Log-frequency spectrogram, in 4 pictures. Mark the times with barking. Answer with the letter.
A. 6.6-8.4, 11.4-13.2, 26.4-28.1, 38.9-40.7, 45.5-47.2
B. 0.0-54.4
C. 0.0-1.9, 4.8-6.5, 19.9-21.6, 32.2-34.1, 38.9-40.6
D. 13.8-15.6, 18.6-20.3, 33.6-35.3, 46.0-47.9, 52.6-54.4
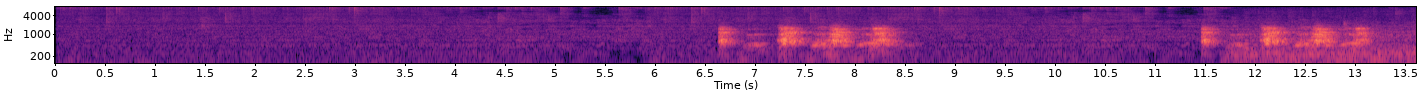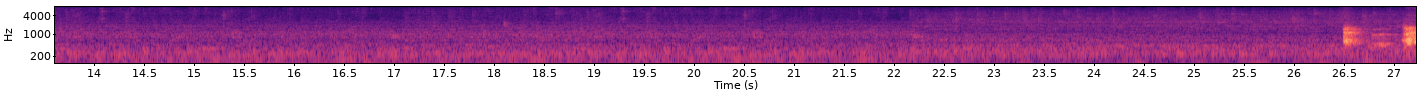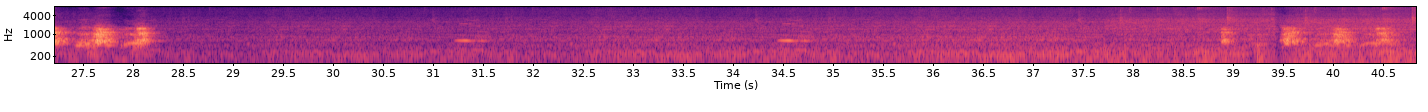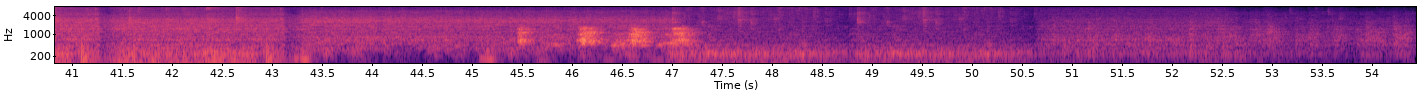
A.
